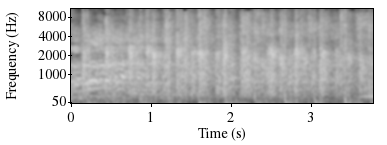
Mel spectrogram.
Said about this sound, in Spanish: ¿cuántos llevas? Diez. ¡Aplausos!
